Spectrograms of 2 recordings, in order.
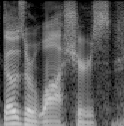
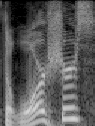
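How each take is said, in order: First: Said in the usual way. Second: "washers" as "worshers", rising higher as a question; questioning "washers" with an intrusive R; added R. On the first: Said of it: "there's no R in washer". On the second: Retold or imitated. Coworker repeating himself, R put into "washers". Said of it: "Daryl throws R's on things".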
